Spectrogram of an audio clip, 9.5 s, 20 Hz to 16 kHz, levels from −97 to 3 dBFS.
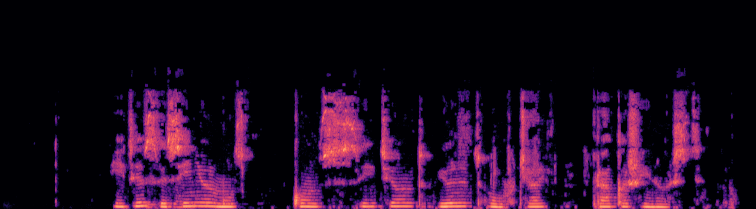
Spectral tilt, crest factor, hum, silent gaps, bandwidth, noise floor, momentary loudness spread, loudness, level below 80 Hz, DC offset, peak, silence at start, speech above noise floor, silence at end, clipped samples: -3 dB/octave; 18 dB; none; none; 9.4 kHz; under -90 dBFS; 10 LU; -21 LUFS; -72 dBFS; under 0.1%; -6 dBFS; 1.4 s; over 68 dB; 0.3 s; under 0.1%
